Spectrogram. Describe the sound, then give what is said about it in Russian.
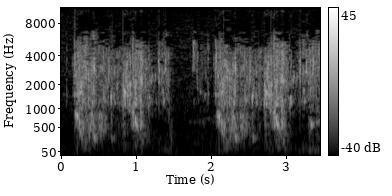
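Rhythmic water splashing as a bird dives and swims underwater, with four or so swishing paddling strokes, fairly loud, with no voices. “Первый раз встречаю птицу, хорошо плавающую под водой.”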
